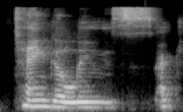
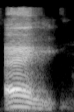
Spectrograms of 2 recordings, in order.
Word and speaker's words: telangiectasias: talk about blood vessels, I can't pronounce this word, but I'm going to do a pronunciation. I think it's Tangolese. Every time I get to this word, I have a tongue tie, but it is Telangiectasias.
